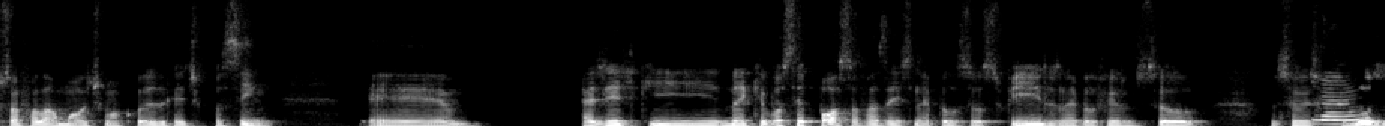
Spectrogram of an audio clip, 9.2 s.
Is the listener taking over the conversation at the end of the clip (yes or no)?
no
